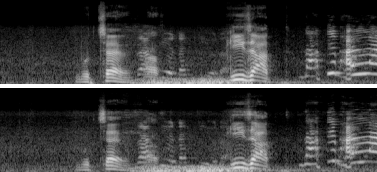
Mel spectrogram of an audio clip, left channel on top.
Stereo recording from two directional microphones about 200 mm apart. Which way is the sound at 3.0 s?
10° left (ahead or behind).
